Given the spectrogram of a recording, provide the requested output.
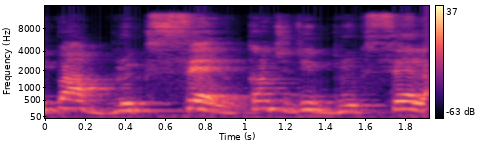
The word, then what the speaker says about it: Bruxelles: On ne prononce pas X, Bruxelles. On prononce comme si c'était deux S, Bruxelles.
